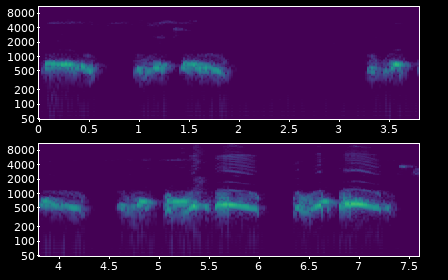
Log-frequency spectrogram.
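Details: Spotted dove, "giọng thổ" voice, calling to provoke rival males: three short coos, a pause, then a longer cooing phrase rising in strength with falling slurred notes; faint high chirps behind.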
